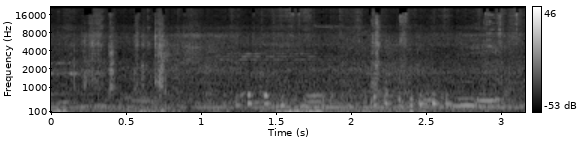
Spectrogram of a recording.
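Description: Tournament-quality Madrasi pigeons cooing close by in a soft, low, repeated burble, with faint chirps and background noise and no talk.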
